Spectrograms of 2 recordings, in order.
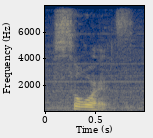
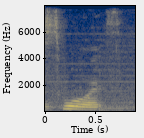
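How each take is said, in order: First: The word is said with a silent W. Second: The word is said with the W sounded. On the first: "just don't pronounce the W" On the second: "I say swords because your words are your swords"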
